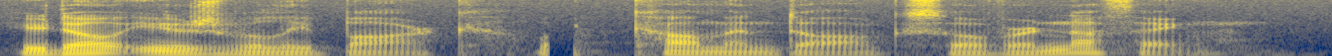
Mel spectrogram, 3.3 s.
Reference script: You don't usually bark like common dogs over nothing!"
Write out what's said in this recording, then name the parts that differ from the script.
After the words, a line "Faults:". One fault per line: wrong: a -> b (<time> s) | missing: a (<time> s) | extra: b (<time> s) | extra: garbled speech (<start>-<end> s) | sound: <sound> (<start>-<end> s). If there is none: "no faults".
You don't usually bark like common dogs over nothing!"
Faults:
sound: dropout (1.4-1.4 s)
